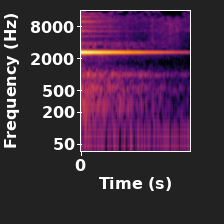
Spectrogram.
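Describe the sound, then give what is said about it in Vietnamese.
A game-system notification chime: one bright, high ding that rings on as a steady tone and slowly fades away, faint and alone. “Hàng loạt những tiếng tinh tinh của hệ thống vang lên.”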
